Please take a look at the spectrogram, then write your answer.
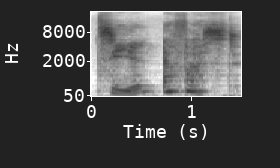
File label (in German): TARGET LOCKED, german, hud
